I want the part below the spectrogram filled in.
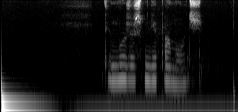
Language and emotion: Russian, neutral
